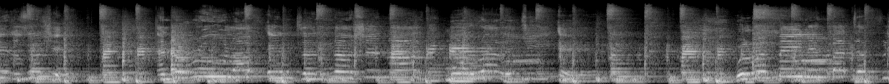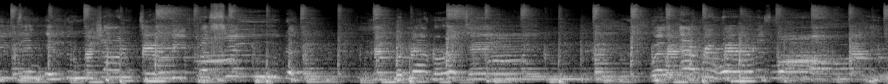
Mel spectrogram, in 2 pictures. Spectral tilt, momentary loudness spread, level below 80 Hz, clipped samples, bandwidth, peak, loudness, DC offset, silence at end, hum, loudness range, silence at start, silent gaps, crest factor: -4.5 dB/octave; 7 LU; -48 dBFS; under 0.1%; 19 kHz; -4 dBFS; -18 LUFS; under 0.1%; 0 s; none; 1 LU; 0 s; none; 14 dB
